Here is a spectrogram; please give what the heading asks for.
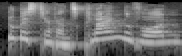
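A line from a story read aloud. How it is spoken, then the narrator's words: Little mouse squeaking. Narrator (German): piepste das Mäuschen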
